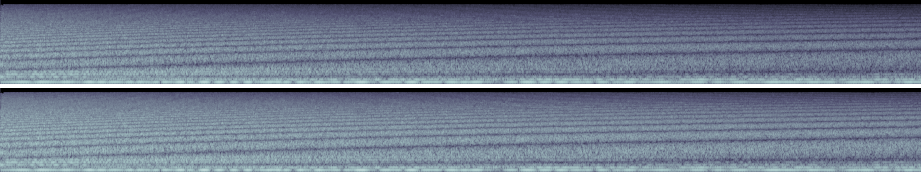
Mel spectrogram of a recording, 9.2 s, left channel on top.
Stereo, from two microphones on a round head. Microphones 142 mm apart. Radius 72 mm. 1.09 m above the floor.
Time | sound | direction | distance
0.0 | a drone | 25° right (ahead or behind) | ?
